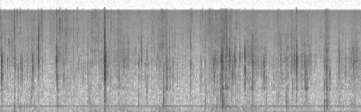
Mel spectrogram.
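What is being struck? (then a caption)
Pile of soap shavings. Fingers rake, press and crumble a loose heap of thin green soap flakes resting on a dark surface. The sound is a quiet stream of soft, dry crinkling and crackling with scattered sharper ticks and bright edges, over a faint steady low hum.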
